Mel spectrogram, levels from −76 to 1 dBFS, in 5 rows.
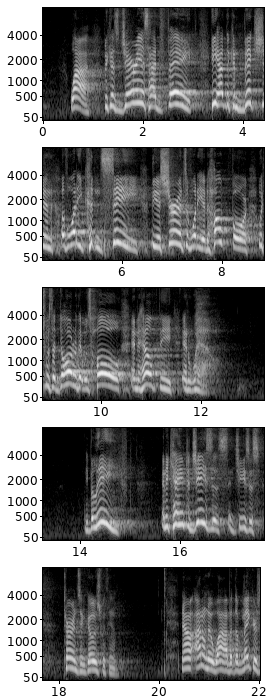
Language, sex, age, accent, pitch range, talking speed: English, male, 50-69, American, 205-290 Hz, 150 wpm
